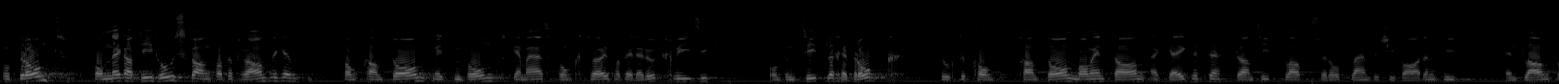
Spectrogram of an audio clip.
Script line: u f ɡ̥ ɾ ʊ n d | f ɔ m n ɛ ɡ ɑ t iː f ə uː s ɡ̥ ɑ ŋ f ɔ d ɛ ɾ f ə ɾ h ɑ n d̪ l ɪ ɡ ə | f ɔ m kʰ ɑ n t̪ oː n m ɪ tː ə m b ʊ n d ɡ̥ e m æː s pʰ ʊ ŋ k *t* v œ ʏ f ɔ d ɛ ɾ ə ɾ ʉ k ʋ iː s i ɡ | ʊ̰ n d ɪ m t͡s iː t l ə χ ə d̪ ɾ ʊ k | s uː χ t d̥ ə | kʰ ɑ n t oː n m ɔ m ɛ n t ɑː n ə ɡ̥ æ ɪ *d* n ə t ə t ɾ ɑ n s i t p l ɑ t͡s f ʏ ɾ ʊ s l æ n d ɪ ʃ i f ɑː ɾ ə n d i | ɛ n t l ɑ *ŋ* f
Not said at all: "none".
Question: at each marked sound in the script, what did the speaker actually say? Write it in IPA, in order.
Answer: t͡s, ɡ, ŋ

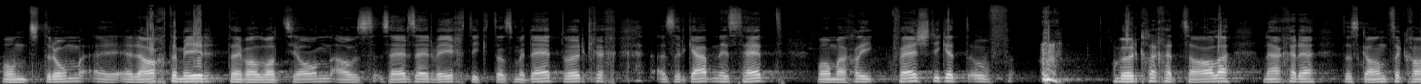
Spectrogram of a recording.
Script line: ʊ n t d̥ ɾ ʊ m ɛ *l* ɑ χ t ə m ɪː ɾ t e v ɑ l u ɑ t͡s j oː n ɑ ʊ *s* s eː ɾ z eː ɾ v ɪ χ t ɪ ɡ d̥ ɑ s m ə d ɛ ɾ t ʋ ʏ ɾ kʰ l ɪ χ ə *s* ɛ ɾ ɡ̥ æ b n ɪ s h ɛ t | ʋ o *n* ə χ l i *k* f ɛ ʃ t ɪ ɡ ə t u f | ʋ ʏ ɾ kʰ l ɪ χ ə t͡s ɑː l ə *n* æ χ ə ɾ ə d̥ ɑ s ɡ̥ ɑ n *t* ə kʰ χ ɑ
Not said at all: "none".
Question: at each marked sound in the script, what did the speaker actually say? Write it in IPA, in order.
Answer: ɾ, s, s, m, k, n, t͡s

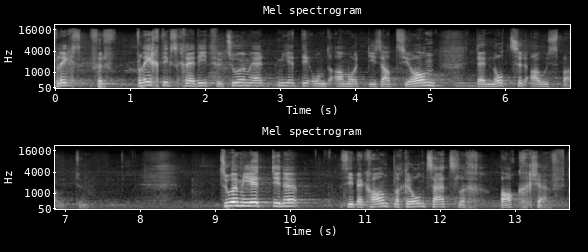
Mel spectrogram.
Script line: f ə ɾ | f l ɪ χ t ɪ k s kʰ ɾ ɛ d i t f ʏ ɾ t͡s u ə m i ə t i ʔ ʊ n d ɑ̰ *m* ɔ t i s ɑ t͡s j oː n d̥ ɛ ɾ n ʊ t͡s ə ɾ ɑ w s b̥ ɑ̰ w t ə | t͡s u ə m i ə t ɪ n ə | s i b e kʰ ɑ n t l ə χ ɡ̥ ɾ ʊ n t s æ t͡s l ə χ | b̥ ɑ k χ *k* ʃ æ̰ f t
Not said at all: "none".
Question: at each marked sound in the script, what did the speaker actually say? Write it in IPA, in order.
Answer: m, k

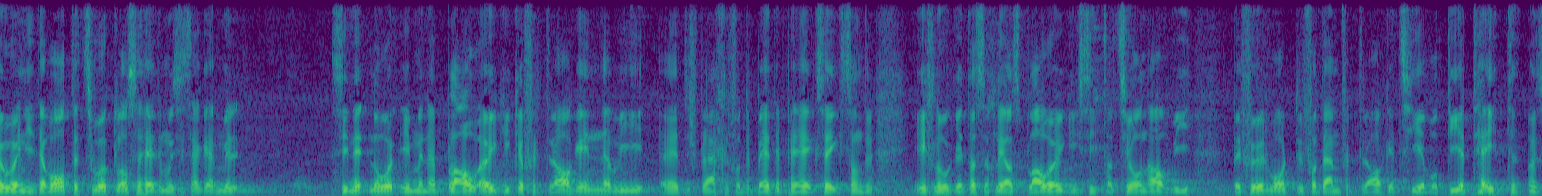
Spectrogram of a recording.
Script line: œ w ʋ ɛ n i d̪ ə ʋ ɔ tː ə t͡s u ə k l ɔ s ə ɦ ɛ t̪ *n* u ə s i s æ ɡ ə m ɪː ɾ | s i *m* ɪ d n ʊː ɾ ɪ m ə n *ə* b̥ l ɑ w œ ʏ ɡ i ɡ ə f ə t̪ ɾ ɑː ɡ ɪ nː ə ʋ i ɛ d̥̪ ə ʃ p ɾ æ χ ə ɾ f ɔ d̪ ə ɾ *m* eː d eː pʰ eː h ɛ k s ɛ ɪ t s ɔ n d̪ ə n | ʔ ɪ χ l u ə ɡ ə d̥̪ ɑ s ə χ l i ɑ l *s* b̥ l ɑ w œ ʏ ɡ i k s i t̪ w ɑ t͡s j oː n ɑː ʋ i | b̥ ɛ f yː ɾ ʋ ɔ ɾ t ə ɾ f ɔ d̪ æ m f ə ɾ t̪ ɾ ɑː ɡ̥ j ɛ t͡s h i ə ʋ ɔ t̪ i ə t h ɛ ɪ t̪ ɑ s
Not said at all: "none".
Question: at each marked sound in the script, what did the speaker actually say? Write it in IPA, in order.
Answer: m, n, ə, b, s

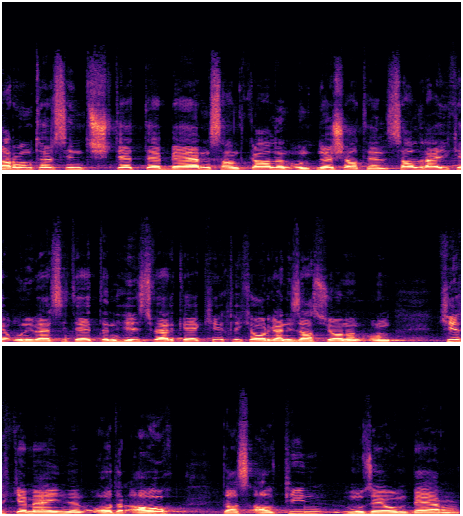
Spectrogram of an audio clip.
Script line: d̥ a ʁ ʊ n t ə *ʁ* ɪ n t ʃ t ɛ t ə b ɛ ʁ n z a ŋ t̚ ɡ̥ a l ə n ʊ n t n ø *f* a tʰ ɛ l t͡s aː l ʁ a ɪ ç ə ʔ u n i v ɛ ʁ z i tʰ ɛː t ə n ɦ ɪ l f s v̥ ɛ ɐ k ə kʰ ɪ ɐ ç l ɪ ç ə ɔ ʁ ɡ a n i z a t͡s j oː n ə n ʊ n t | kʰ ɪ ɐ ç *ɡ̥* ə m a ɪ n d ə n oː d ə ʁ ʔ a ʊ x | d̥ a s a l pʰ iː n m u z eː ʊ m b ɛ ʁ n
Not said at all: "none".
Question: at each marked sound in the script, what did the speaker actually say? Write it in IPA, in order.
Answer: z, ʃ, ɡ̥

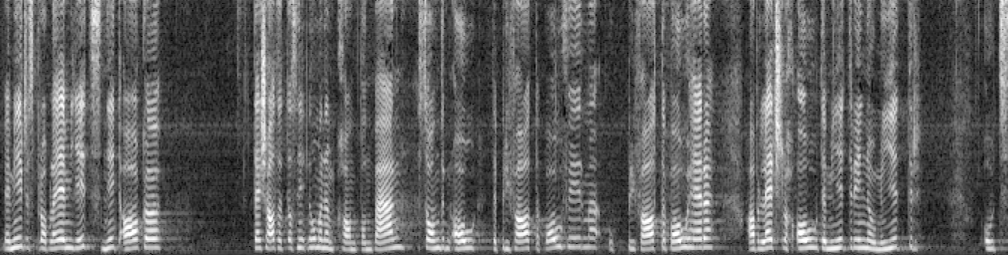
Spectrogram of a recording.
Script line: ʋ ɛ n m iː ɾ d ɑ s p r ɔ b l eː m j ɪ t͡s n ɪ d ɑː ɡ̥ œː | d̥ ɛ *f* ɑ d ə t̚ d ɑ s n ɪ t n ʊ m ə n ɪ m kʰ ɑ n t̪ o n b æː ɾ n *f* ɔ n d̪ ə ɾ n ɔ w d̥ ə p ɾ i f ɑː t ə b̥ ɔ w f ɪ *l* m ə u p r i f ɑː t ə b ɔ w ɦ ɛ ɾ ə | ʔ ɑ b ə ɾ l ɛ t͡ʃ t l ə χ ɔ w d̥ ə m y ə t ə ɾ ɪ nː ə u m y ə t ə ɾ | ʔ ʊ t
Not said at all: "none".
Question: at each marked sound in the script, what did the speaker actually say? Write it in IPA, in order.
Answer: ʃ, s, ɾ

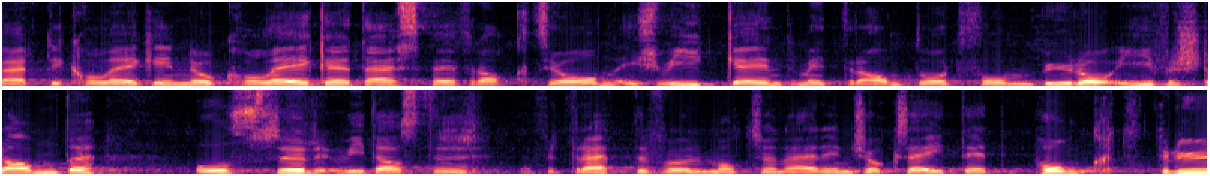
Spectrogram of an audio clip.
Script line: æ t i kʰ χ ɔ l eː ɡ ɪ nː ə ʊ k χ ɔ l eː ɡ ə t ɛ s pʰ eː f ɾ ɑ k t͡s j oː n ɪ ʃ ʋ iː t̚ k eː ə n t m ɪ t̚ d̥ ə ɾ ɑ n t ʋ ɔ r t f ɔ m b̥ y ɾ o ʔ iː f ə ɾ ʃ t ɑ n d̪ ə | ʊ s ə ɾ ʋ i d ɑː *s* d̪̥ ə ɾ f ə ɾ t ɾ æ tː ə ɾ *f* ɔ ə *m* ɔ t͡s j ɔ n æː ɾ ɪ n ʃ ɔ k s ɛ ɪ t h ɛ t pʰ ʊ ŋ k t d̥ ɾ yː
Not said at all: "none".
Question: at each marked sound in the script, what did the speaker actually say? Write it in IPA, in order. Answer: s, f, m

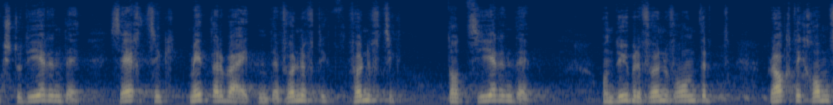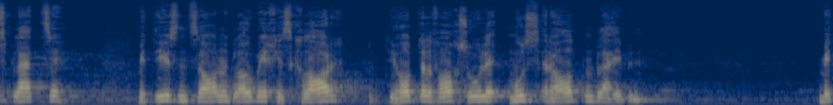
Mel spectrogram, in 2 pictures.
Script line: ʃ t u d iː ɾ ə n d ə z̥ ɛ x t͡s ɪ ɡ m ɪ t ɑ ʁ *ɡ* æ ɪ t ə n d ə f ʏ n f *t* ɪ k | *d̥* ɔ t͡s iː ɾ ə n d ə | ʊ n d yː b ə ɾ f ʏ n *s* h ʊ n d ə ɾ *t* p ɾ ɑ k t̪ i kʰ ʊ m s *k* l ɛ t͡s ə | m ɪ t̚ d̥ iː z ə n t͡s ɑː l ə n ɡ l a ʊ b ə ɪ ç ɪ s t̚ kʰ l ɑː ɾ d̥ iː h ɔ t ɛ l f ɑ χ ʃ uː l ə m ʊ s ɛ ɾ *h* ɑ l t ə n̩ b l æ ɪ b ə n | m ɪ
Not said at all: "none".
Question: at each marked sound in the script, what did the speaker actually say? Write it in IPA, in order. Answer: b, t͡s, d̥, f, t, p, h

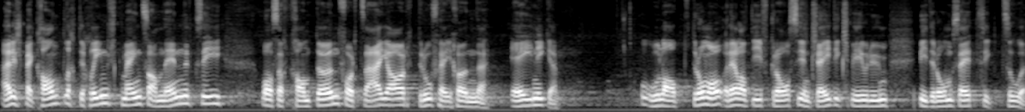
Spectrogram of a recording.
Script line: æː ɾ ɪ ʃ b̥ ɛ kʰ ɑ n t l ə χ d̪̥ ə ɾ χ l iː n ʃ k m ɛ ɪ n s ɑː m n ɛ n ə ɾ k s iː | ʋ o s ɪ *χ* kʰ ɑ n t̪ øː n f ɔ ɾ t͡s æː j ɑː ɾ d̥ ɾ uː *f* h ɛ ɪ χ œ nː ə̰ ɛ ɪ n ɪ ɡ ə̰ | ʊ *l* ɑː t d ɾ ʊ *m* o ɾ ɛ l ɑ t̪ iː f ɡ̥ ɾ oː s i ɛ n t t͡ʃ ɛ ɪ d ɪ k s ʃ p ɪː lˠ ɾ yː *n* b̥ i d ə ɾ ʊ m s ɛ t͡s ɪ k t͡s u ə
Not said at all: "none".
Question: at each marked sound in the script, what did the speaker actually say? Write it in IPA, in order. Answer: χ, f, l, m, m

